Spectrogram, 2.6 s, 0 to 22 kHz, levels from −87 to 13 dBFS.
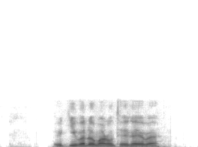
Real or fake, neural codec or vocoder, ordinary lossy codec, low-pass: fake; codec, 16 kHz, 4.8 kbps, FACodec; AAC, 48 kbps; 7.2 kHz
